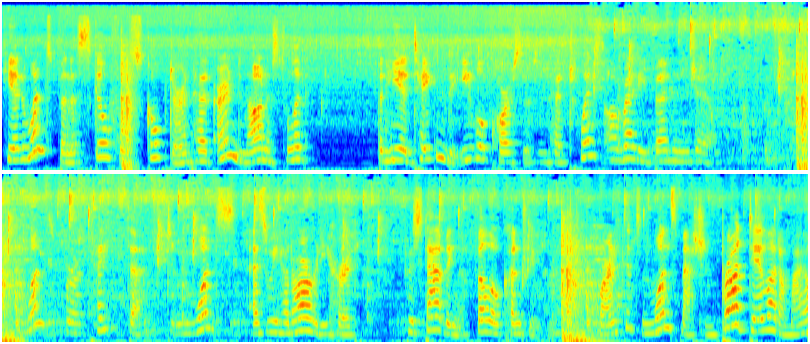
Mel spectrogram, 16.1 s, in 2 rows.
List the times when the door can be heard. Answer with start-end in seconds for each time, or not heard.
0.7-1.4, 7.4-8.3, 13.1-14.2.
